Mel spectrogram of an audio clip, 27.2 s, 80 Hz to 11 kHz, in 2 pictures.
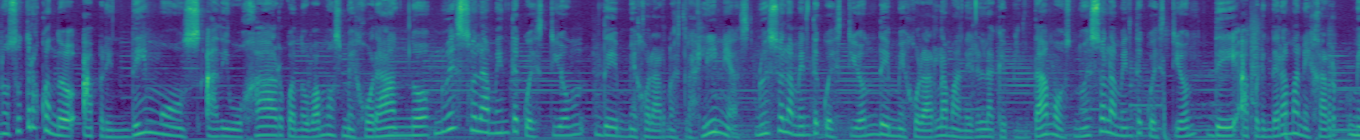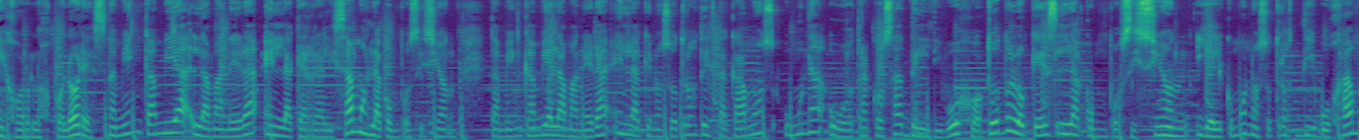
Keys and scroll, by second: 1.0 i, 4.7 i, 9.4 ctrl+z, 20.1 e, 22.8 i, 23.5 ctrl+z, 23.9 ctrl+z, 24.1-27.1 typing.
